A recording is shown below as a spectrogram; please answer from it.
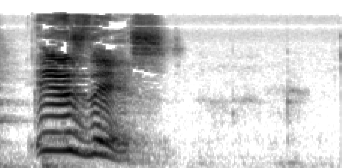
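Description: A child's voice: one short exclamation lasting under a second, then quiet.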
